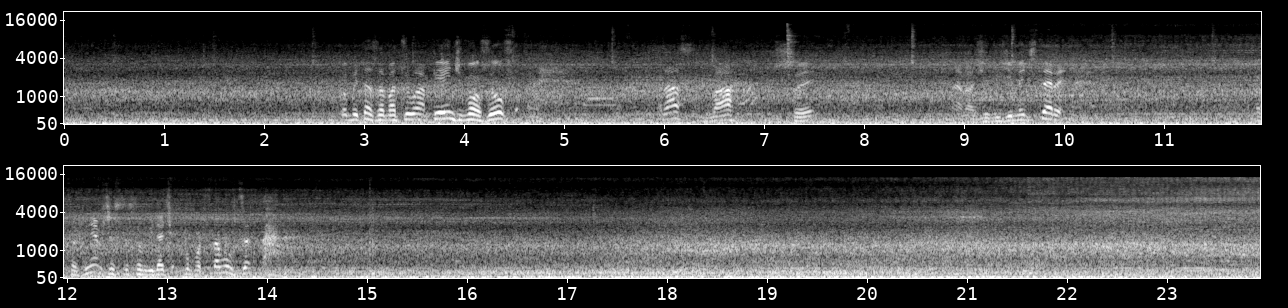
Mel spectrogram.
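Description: A fire engine's motor rumbles steadily close by.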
